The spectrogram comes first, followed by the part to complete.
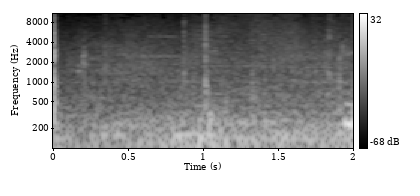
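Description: Low engine and road rumble of a moving vehicle heard from inside its cabin, growing louder about half a second in.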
